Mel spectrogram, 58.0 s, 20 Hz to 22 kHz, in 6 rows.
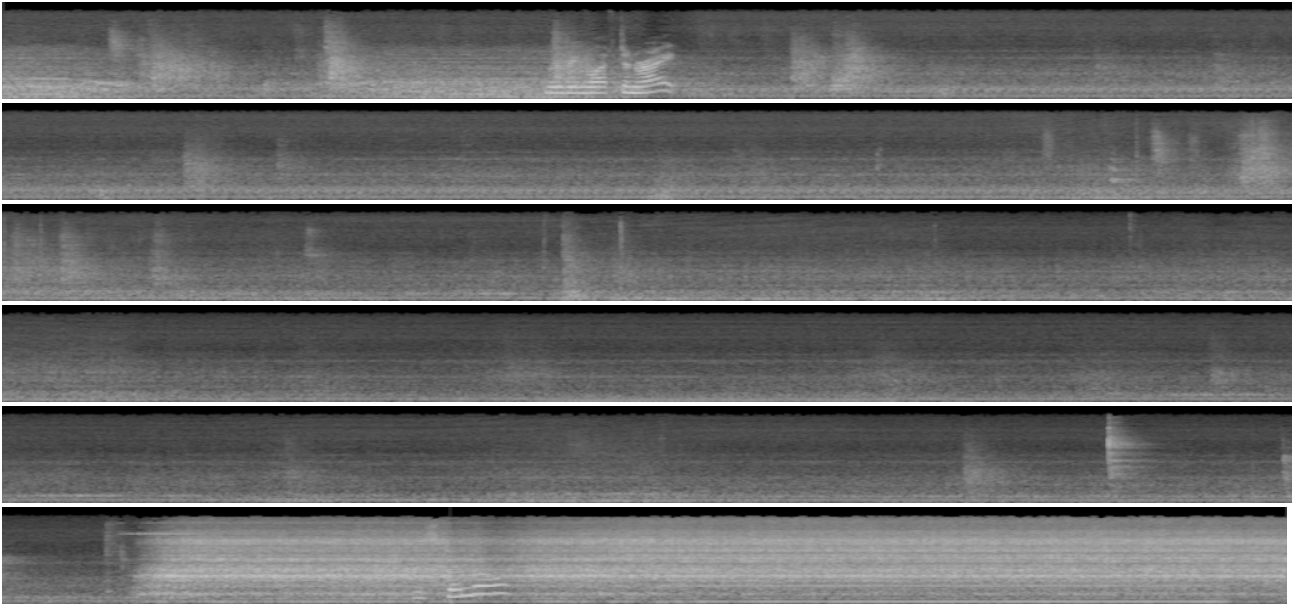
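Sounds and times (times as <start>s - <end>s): machine humming: 0.0s - 5.2s, 49.2s - 58.0s.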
